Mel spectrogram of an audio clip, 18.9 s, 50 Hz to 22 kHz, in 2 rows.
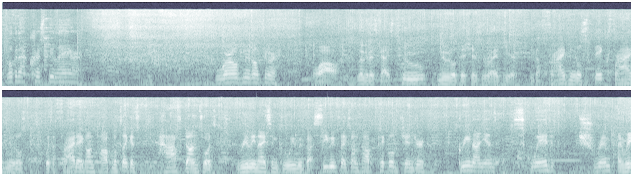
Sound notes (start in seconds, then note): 1.6 food sizzling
